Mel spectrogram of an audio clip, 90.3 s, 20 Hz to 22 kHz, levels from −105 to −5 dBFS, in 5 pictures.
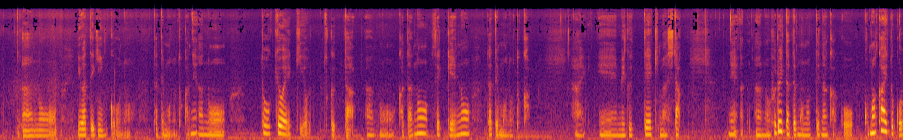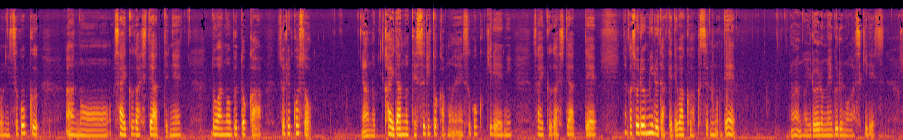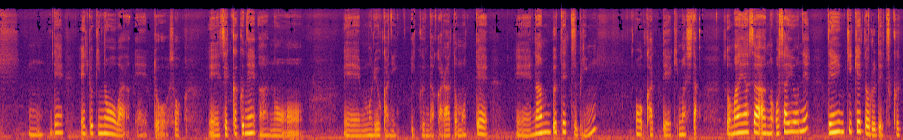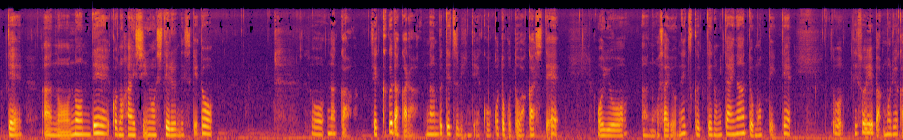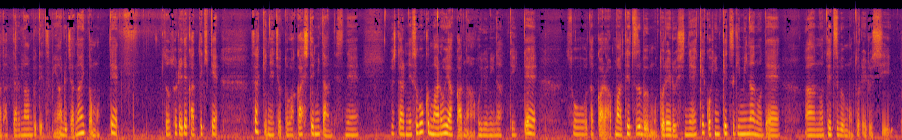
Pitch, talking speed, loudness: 170 Hz, 265 characters per minute, -25 LUFS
